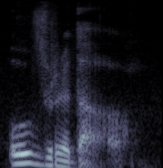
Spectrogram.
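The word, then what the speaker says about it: Øvredal: Is being directed by Andre Uvredal. – Whatever the thing that looks like a zero, however that's pronounced. – I believe it's Uvredal.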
